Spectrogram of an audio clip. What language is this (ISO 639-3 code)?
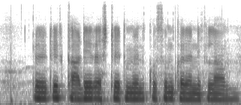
mag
